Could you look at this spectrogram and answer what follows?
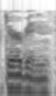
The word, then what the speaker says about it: Durban: sparkling beaches of his native Durban. Did I pronounce that correctly, Craig? – Yes, that's right.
